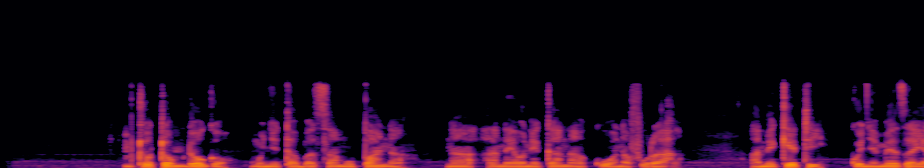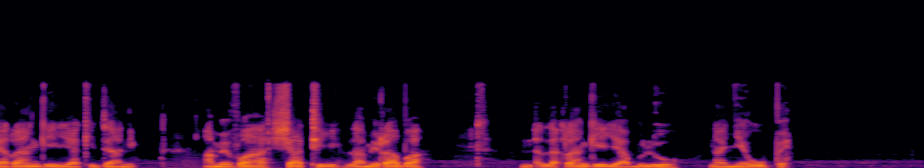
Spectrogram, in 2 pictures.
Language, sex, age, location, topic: Swahili, male, 25-35, Nairobi, education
